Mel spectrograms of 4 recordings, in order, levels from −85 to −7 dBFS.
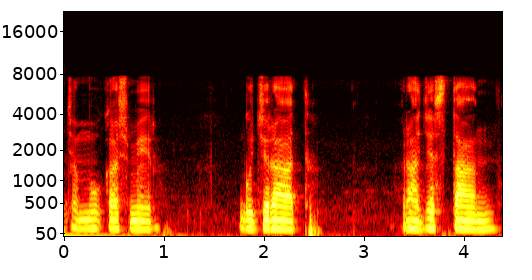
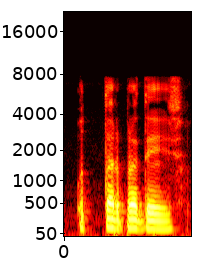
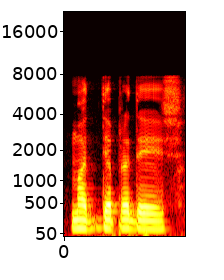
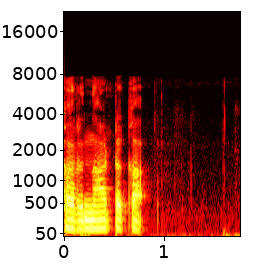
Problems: constant background noise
